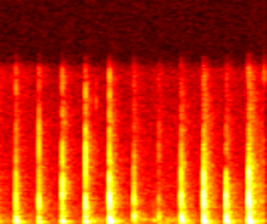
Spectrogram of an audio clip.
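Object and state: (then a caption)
Baked dough balls, hollow (well risen). Freshly baked, golden-brown bread dough balls, just out of the oven, are tapped twelve times in a steady rhythm. Each tap gives a short, dry, hollow knock. The hollow sound shows they have risen and are light and fluffy inside.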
